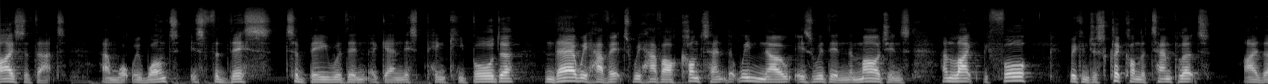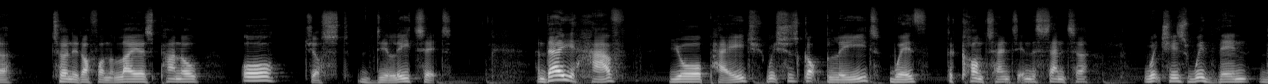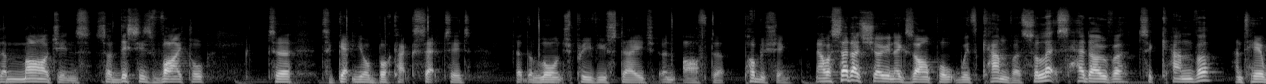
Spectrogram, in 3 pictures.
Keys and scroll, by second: 16.8 BackSpace.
